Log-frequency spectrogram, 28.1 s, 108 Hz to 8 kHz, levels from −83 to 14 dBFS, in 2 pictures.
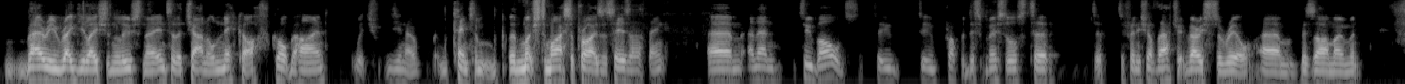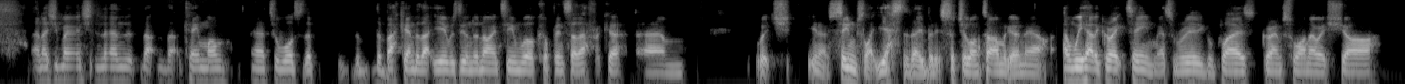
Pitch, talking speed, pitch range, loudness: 115 Hz, 220 wpm, 105-125 Hz, -23 LUFS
